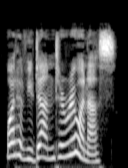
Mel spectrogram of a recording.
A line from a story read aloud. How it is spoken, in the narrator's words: cried Ali Baba and his son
